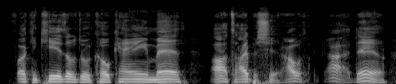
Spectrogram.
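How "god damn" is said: usual speaking voice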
